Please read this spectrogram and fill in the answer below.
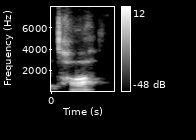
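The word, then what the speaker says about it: Thoth: here i use the top deck it's pronounced top it's t-h-o-t-h i think i like it because it has a silent h just like me uh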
